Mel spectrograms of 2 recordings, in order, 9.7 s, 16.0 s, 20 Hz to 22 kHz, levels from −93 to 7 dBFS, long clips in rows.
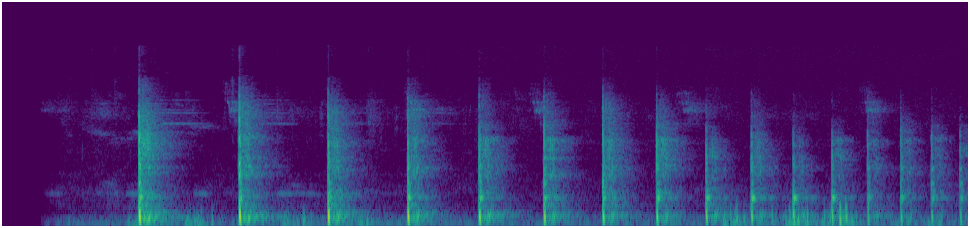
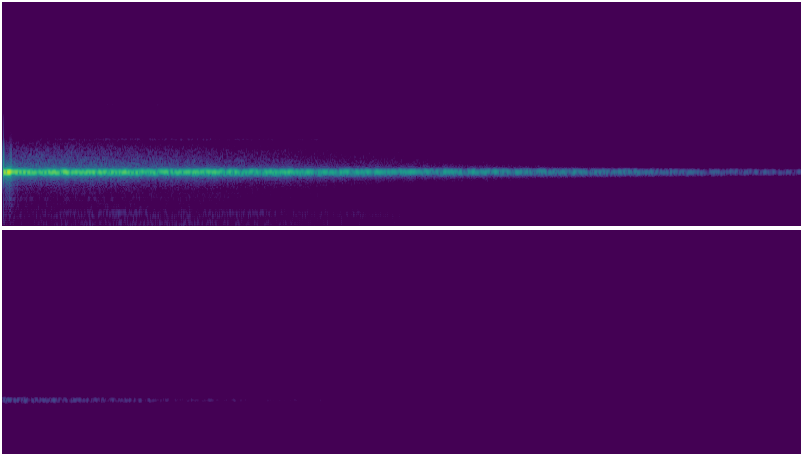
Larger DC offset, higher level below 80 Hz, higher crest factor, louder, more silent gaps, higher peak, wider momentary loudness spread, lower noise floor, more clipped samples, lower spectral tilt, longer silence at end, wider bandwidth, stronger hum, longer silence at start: neither; first, -44 dBFS vs under -90 dBFS; about the same, 28 dB vs 28 dB; about the same, -28 LUFS vs -26 LUFS; neither; about the same, -2 dBFS vs -2 dBFS; about the same, 22 LU vs 22 LU; second, -63 dBFS vs -84 dBFS; neither; first, -8.5 dB/octave vs -3 dB/octave; second, 0.05 s vs 11.05 s; first, 6.4 kHz vs 1.6 kHz; neither; first, 1.35 s vs 0 s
